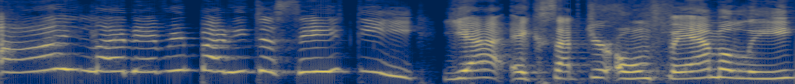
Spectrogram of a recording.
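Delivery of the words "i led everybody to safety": mock smug, proud, very high-pitched voice. Retelling someone boasting after a fire drill: imitating Susie sounding proud. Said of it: "all fucking proud".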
